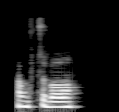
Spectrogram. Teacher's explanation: it's the first syllable that gets the stress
